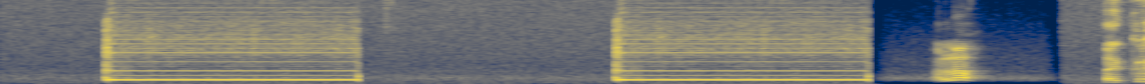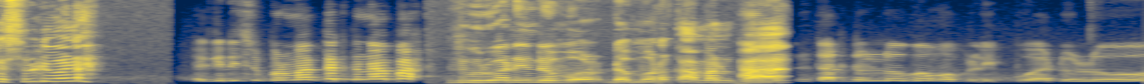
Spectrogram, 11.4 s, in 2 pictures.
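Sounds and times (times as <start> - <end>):
telephone dialing tone: 0.5 - 1.8, 3.1 - 4.4
speech: 5.5 - 6.3, 7.0 - 11.4.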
